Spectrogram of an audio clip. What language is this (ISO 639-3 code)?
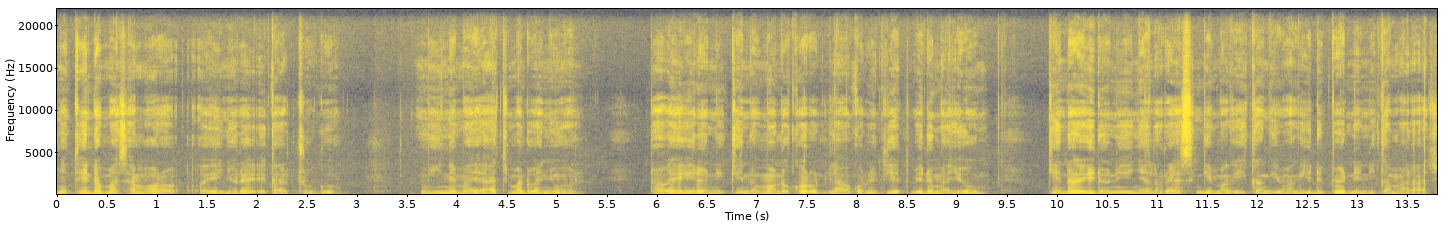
luo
